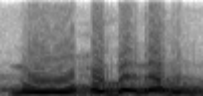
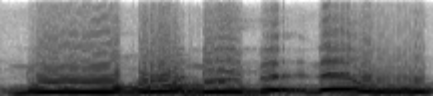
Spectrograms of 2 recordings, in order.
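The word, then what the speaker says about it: نُوحٌ ابْنَهُ: Jadi yang di atas itu bacanya wa nada nuhun ibnahu, karena bertemu sukun-sukun. Nuhun salah bacanya nuhubnahu, salah. Tapi nuhun ibnahu, nahu ada niya itu.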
